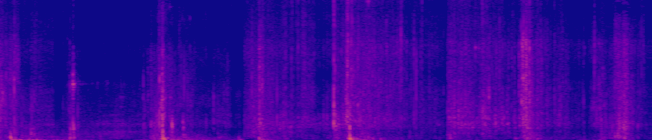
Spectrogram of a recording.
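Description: Footsteps on riverbank gravel and stones, a knock or crunch underfoot about once a second.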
